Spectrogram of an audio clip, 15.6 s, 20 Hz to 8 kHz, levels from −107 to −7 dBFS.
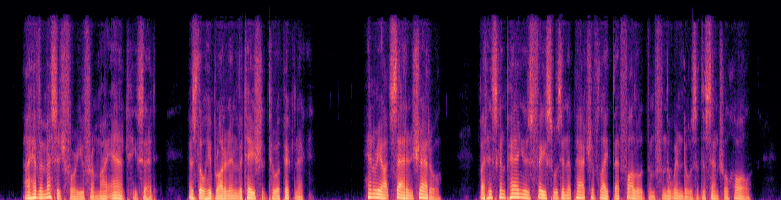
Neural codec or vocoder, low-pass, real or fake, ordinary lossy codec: codec, 16 kHz, 4.8 kbps, FACodec; 7.2 kHz; fake; AAC, 48 kbps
